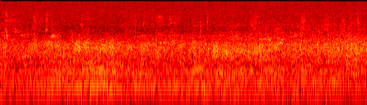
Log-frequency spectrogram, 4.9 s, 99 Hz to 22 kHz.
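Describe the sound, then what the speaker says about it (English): A B-17 Flying Fortress, Sally B, flies in formation with a P-47 Thunderbolt at a Sywell airshow, a continuous heavy propeller-engine drone rumbling steadily throughout with an announcer talking over it. "stunning formation of the B-17 Sally B and the P-47, the Jet, the Thunderbolt"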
